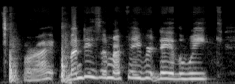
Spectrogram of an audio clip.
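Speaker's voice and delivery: ordinary talk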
